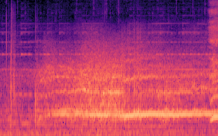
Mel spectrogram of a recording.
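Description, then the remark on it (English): A car being flagged down in Paris skids to a stop with a long, loud tire screech that holds a steady squealing pitch for a few seconds before cutting off abruptly. “Quick, flag down that next car.”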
